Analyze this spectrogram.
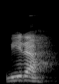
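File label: "birah", Malay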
